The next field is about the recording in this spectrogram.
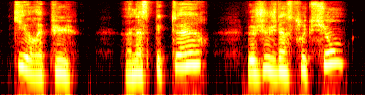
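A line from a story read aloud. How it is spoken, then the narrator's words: Choked voice. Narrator (French): d'une voix étranglée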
